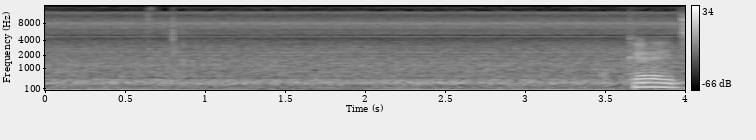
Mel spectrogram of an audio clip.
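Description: Pink noise test signal summed with a copy of itself delayed by about 0.1 ms, as from two identical small full-range speakers slightly apart. It is a steady hiss comb-filtered, with narrow gaps cut out of it around 5 kHz and again near the top of the treble.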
